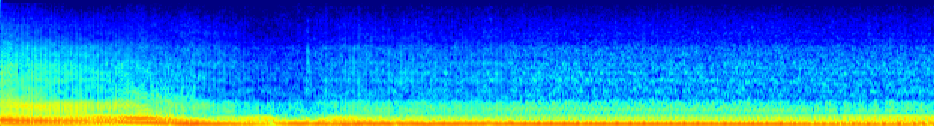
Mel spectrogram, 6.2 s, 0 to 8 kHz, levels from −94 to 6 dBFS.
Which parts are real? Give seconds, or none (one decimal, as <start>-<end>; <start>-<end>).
3.4-6.2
